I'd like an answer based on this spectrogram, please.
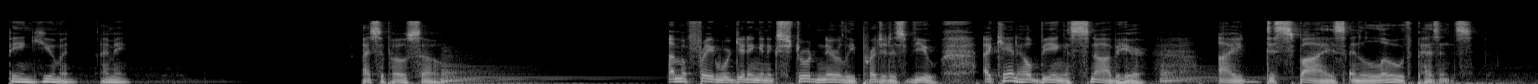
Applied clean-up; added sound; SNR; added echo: none; Drum; 19 dB; none.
